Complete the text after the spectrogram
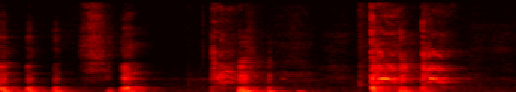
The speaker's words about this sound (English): I have a little bit of a cough. It's coronavirus. I shouldn't make jokes about that.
